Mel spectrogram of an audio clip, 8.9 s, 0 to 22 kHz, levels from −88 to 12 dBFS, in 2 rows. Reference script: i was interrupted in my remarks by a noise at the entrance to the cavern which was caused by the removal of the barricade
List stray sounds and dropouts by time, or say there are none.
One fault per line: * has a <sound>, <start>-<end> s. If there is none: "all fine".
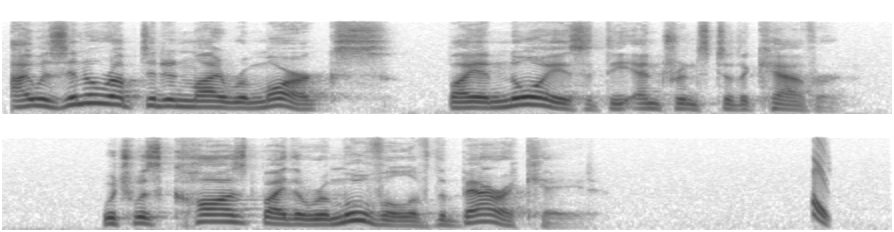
* has a chirp, 8.5-8.6 s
